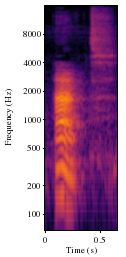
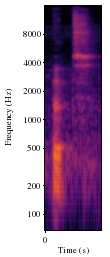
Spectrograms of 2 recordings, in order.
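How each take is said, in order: First: The word has a full vowel sound. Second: The word has a reduced schwa vowel.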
